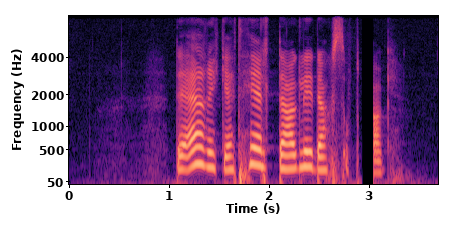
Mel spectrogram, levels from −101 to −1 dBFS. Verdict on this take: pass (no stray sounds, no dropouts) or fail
fail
